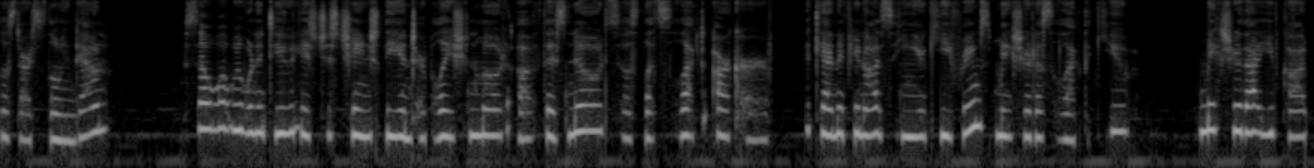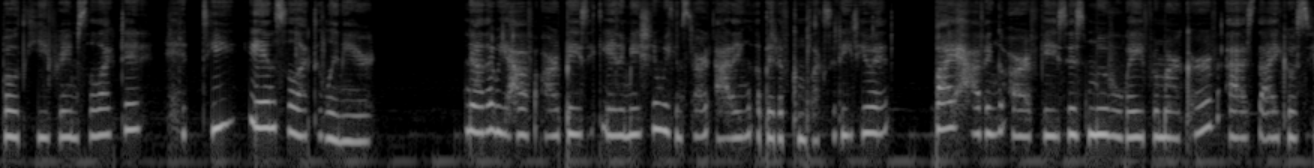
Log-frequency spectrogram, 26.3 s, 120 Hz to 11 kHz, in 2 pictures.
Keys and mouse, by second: 0.7 space, 1.7 click, 2.7 middle click, 2.9-10.0 drag, 10.0-11.9 middle drag, 11.9 a, 12.3-14.6 drag, 14.6 t, 17.3-20.9 middle drag, 20.9 shift+click, 21.8-26.2 drag.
